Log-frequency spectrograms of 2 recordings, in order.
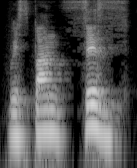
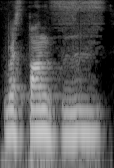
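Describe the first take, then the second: First: The plural ending adds an extra syllable. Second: The plural ending adds no extra syllable. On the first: The speaker calls it right. "One more syllable is" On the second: The speaker calls it wrong. "So I don't hear response, responses"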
